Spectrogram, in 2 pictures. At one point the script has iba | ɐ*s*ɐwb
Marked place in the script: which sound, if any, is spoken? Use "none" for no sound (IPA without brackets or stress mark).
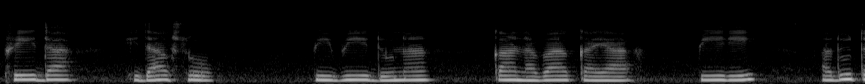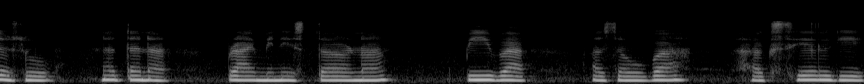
s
